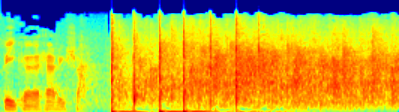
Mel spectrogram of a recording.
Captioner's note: applause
